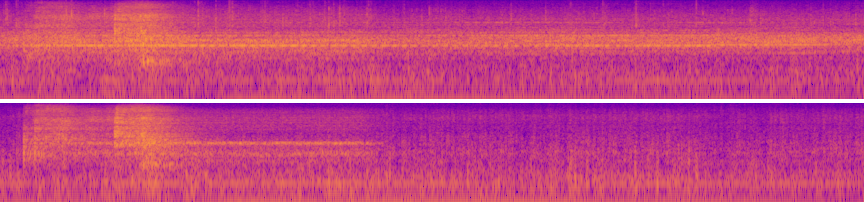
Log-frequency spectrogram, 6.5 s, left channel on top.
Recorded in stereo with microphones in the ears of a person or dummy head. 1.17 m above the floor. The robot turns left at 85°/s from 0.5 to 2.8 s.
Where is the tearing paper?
20° right (ahead or behind), 0.7 m; by 1.2 s 25° left (ahead or behind), 0.7 m.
